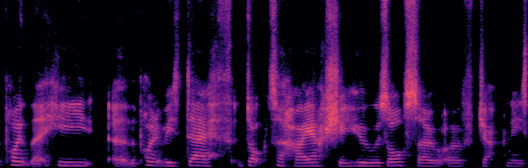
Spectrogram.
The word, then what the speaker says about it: Hayashi: So I want you to start learning the pronunciation of these. So it's Dr. Usui, Dr. Hayashi, and Madame Takata.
